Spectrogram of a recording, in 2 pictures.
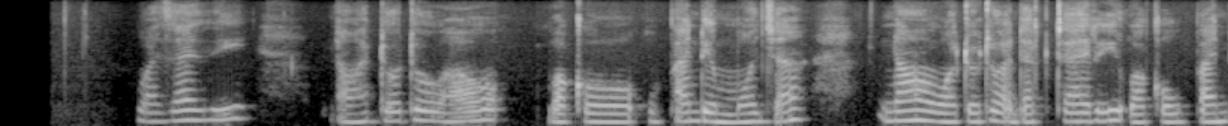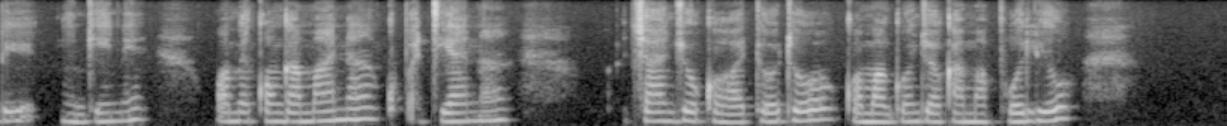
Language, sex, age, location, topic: Swahili, female, 18-24, Nairobi, health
